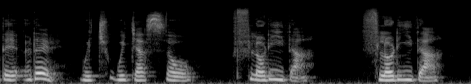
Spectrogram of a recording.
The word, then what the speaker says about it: Florida: which we just so Florida Florida notice also the stress it's not stressed on the o the way it is in English but on the I Florida Florida with that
